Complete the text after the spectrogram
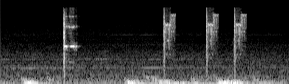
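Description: Menu selection clicks chime sharply.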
